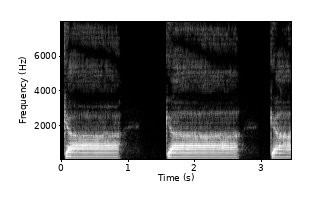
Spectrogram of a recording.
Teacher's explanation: I tried to hold the tone on the same level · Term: middle tone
